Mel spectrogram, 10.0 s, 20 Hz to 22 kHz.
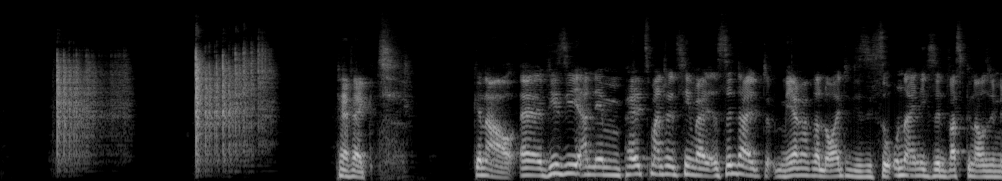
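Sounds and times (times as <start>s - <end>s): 
die rolled for an escape roll in a game: 0.5s - 1.4s, 2.0s - 2.8s
speech: 3.4s - 4.1s, 4.7s - 10.0s.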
